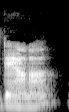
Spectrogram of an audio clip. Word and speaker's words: Dana: My real name is Dana, which rhymes with banana, but is spelled like Dana.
